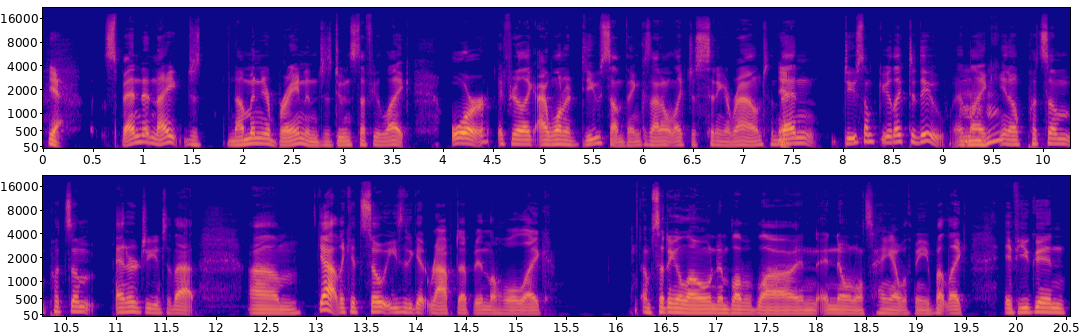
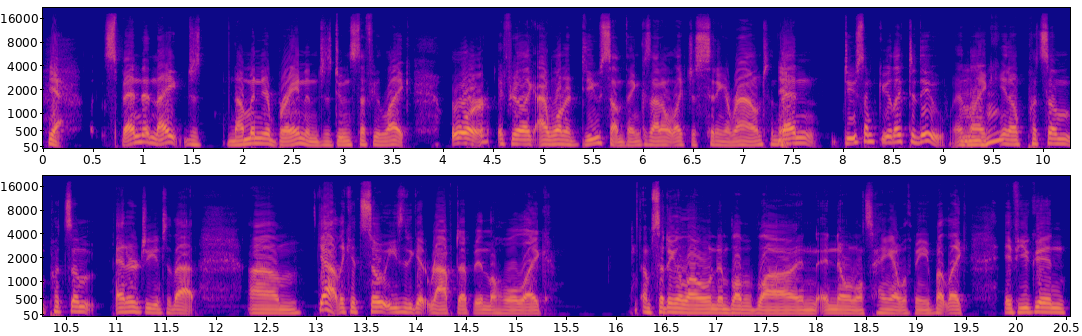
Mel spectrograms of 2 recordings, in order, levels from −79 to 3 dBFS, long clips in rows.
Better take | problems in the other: first | distortion; slight; 10 dB below the speech

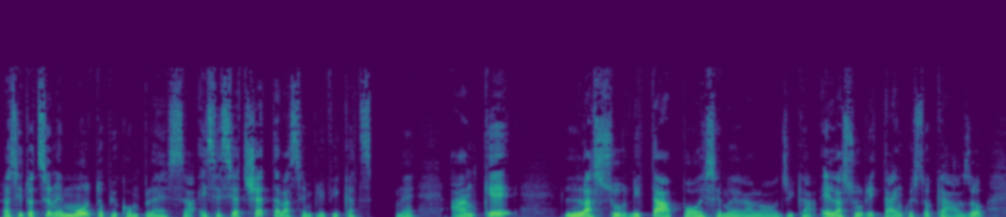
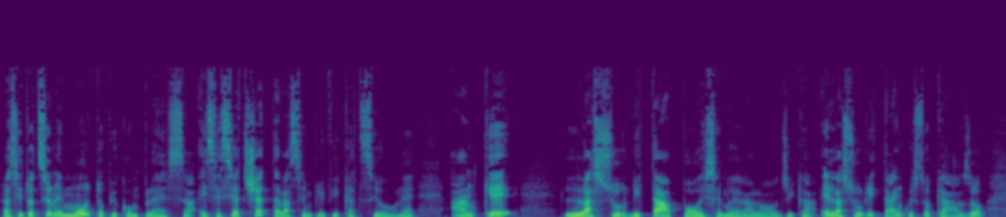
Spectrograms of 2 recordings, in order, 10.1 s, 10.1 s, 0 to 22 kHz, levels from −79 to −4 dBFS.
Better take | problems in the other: second | audio cutting out; at 3.5 s

